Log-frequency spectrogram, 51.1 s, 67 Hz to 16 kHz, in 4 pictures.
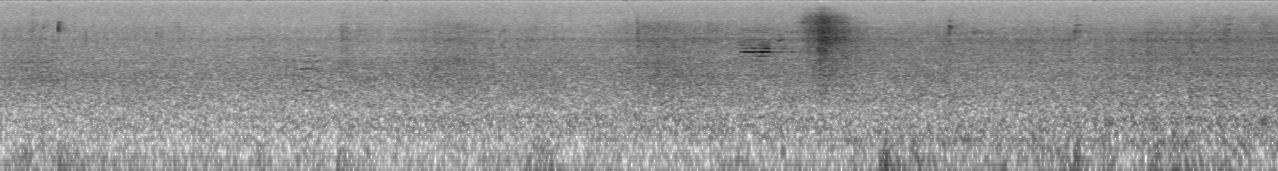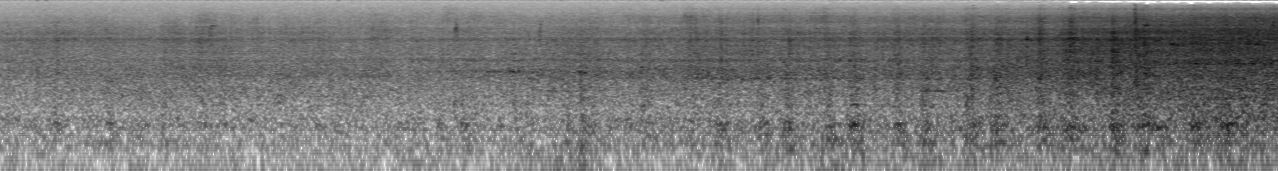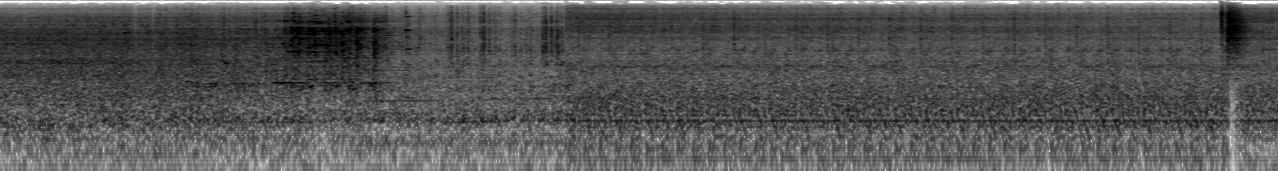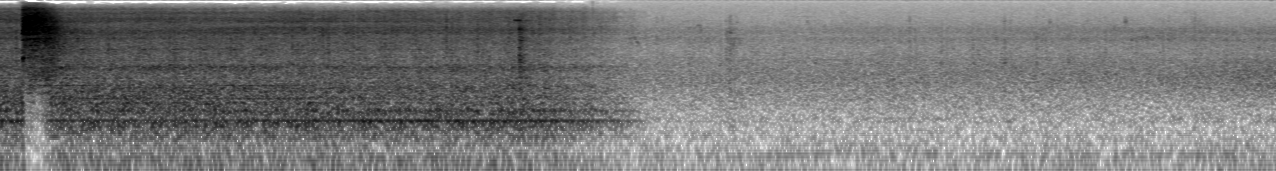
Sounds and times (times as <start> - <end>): Railroad car, train wagon: 0.0 - 51.1
Train: 0.0 - 51.1.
